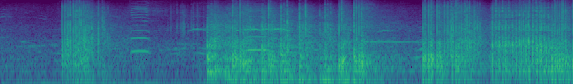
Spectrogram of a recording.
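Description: A fireworks display going off in four rapid volleys of bangs and crackle, each lasting up to about a second and a half, with crowd voices whooping and calling out between them.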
